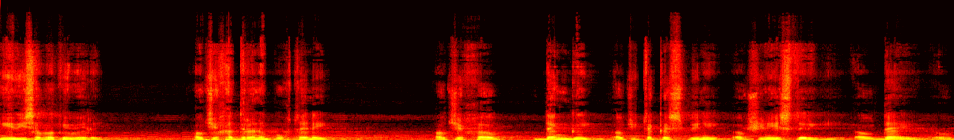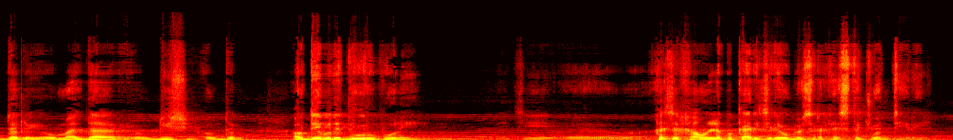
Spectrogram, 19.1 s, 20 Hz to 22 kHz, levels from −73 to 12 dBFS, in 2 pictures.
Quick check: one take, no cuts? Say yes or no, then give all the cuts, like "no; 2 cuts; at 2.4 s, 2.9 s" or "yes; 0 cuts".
no; 1 cut; at 14.7 s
